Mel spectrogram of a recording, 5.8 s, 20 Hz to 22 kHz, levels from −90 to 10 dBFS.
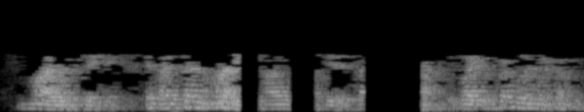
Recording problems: off-mic speech; far
garbled, watery; badly; nothing above 3 kHz
room echo; noticeable; dies away in 0.7 s
audio cutting out; at 2.5 s, at 3 s and at 3.5 s for 0.5 s

